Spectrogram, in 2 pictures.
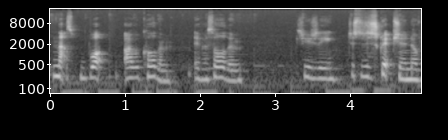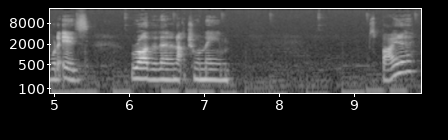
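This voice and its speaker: A woman's voice: medium pitch, moderate pace, pauses often. A young woman with a Northern English accent, chatting casually to camera as a beauty vlogger in a rambling, self-mocking way.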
